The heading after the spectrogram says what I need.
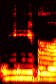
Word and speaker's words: Weber: Part of my mission in life is to get everyone to pronounce Weber correctly. The grill has just made it so difficult to be from my university for a very long time. So Weber all together now, Weber State.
